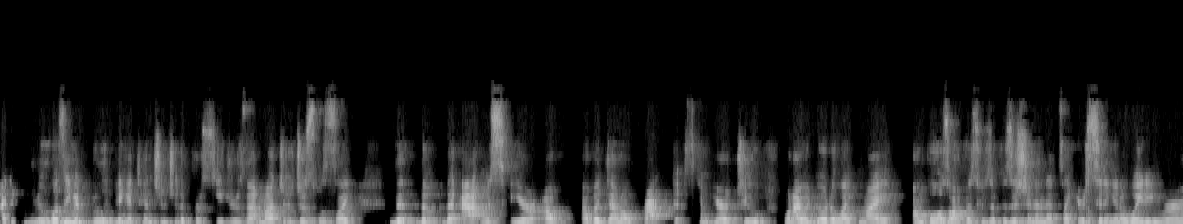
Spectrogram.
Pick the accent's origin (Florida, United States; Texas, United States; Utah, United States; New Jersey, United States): Florida, United States; Tallahassee; moved away as an adult; also born or lived in Tennessee / Manhattan, New York; now in Florida, United States; I grew up in Tallahassee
